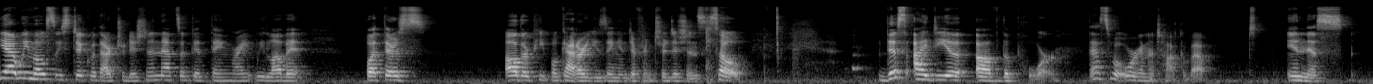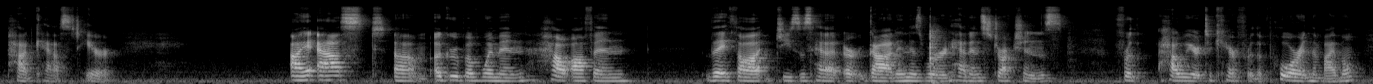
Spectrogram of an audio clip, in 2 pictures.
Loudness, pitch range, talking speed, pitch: -24 LUFS, 160-195 Hz, 165 wpm, 175 Hz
